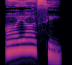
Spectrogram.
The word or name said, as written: ಆಯಾಸಿ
